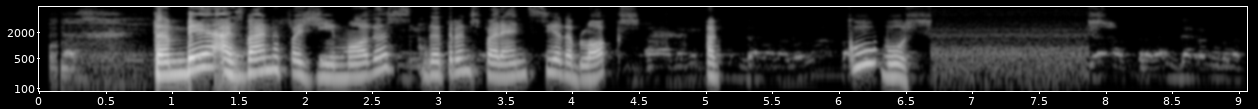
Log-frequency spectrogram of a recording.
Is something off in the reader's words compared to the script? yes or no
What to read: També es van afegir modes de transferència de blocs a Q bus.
no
